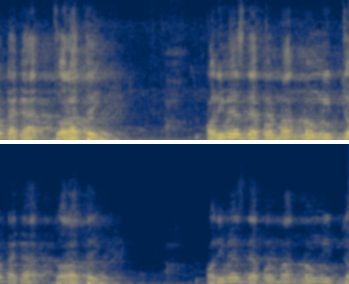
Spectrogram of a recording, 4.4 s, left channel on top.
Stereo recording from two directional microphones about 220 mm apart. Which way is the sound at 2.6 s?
45° left (ahead or behind).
